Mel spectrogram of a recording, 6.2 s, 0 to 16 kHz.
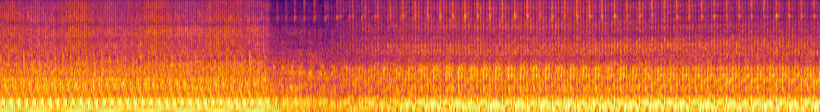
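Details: WMT 4-115 diesel, first start in three months, out of gear, brakes on: cranks, catches cleanly, settles into a steady, even idle with no knocks or misses.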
